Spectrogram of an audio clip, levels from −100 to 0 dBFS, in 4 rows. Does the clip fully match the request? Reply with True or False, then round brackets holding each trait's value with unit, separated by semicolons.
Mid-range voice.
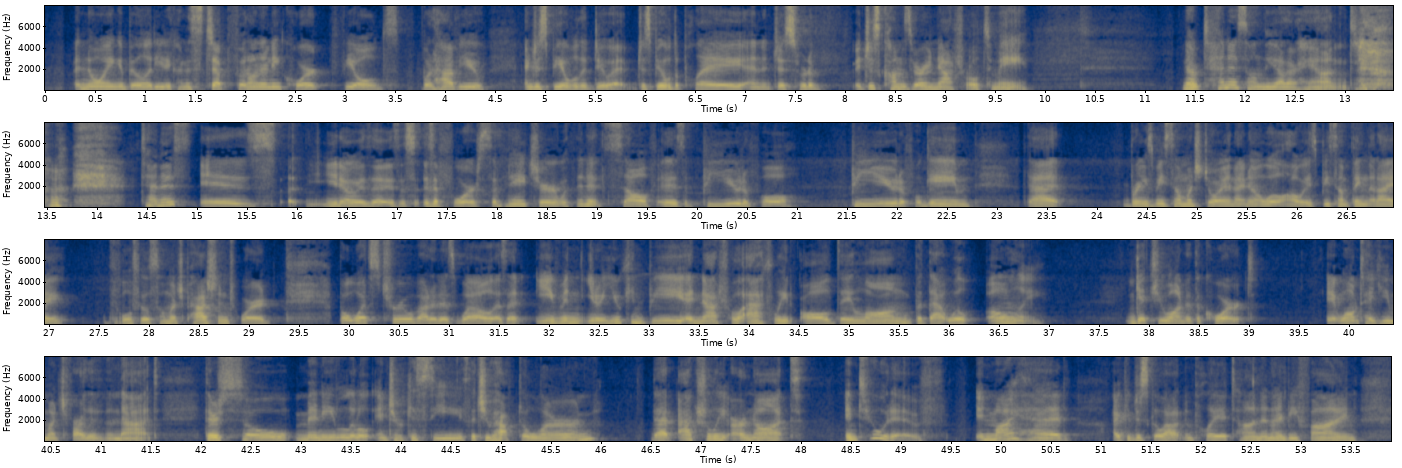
True (180 Hz)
